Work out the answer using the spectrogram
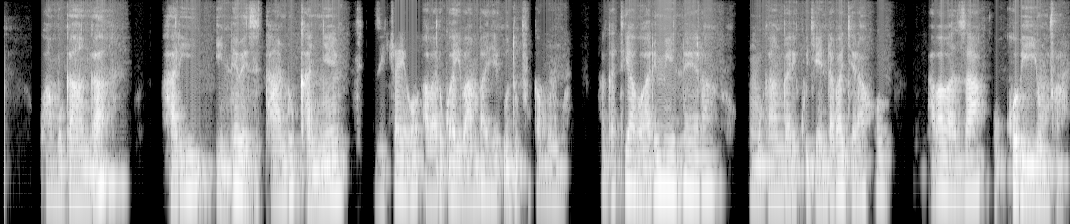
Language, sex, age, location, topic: Kinyarwanda, male, 18-24, Kigali, health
